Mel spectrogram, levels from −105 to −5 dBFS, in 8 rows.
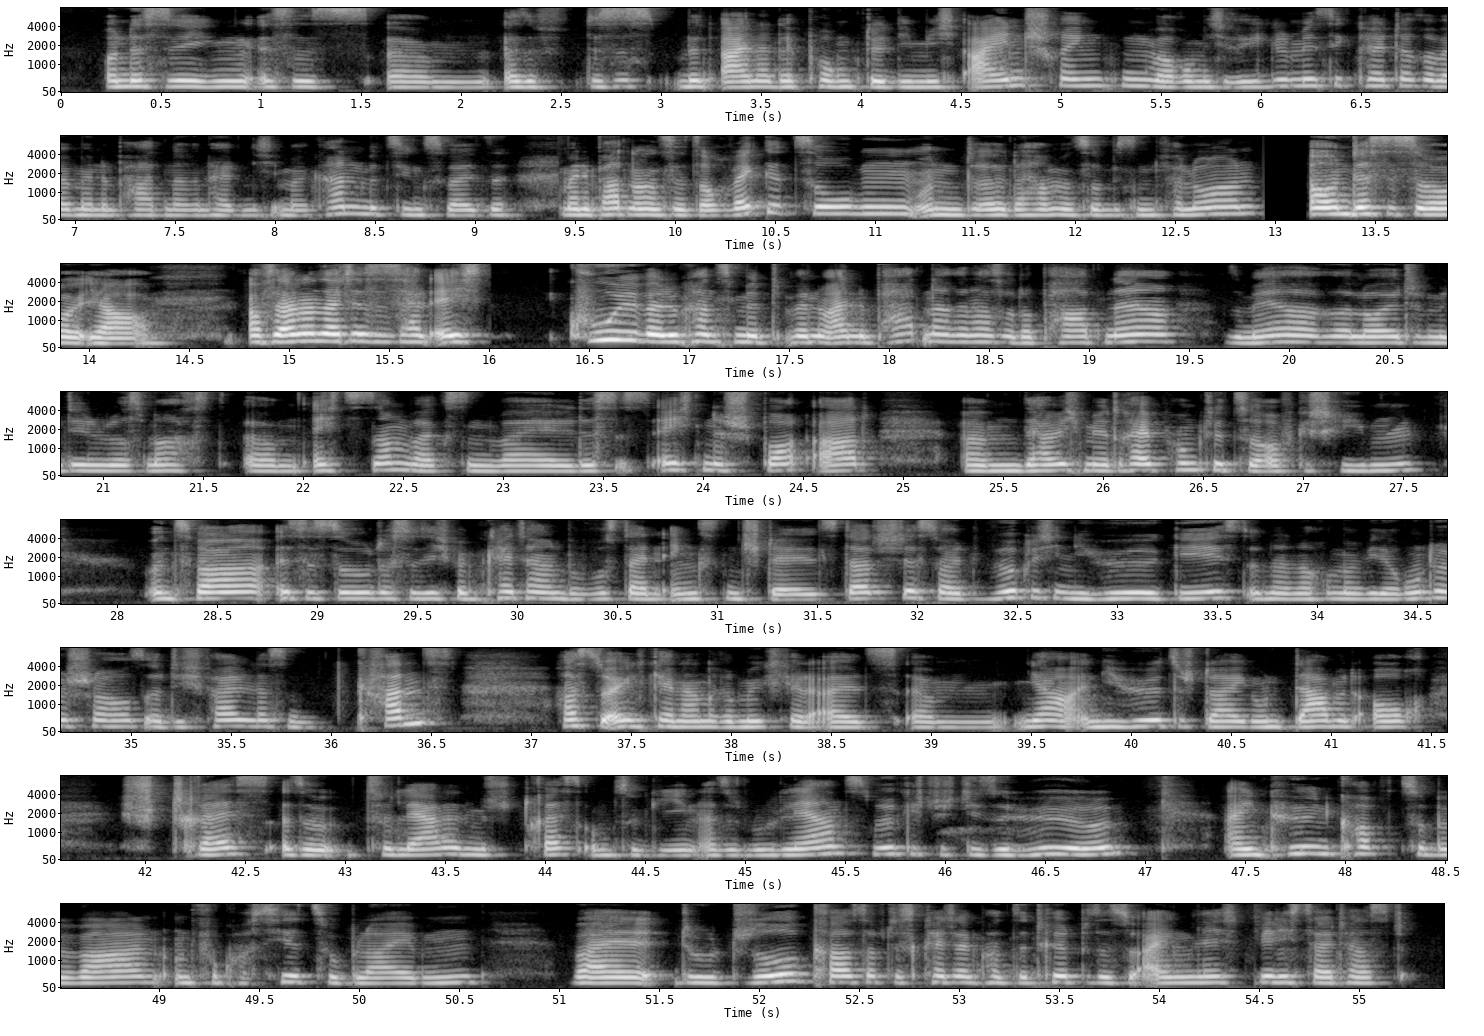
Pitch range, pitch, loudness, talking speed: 200-225 Hz, 210 Hz, -25 LUFS, 200 wpm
